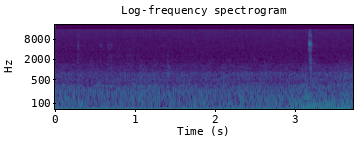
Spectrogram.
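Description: A Stage 2 tuned BMW runs at low speed with a steady, muffled engine rumble heard from inside the cabin, without talk.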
